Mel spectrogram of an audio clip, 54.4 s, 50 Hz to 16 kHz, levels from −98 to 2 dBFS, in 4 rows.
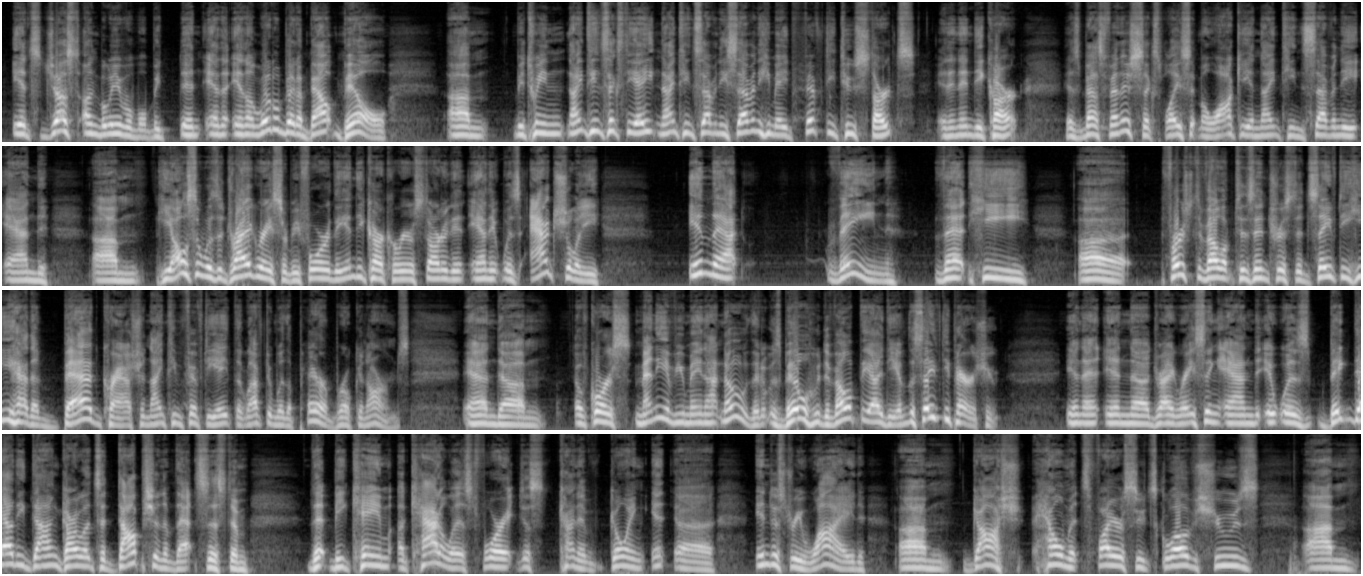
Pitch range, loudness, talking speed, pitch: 160-205 Hz, -16 LUFS, 150 wpm, 180 Hz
